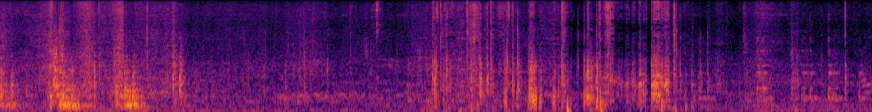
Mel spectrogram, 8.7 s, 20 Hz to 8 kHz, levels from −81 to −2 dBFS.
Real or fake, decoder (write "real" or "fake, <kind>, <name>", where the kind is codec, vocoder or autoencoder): real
